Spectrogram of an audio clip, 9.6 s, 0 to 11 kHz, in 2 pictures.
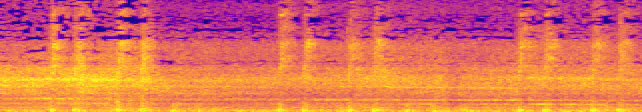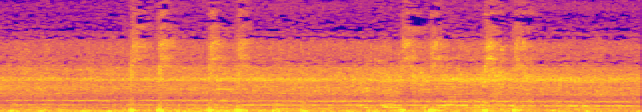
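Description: Taiwan Railways EMU3000 electric multiple unit pulling into the station and slowing, its wheels clacking rapidly over rail joints, with a whine that falls slowly in pitch as it slows.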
